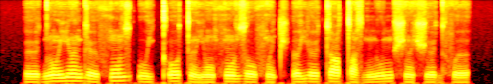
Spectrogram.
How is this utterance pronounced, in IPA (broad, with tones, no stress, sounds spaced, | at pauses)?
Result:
ø˩ d õ˥ j ə̃˥ d ø˩ f ũ˥ z ʔ u˩ j kʼ o˥ t ə̃˩ j õ˩ f õ˥ z o˩ f ə̃˩ t͡ʃʼ ə˥ j ø˥ t u˥ tˤ ə˩ z n u˥ n ʃ ə̃˩ ʃ ø˩ d f ə˩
